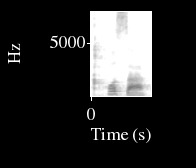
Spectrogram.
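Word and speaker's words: Xhosa: click and that's why kosa is pronounced with the lateral click plus aspiration so i want you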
